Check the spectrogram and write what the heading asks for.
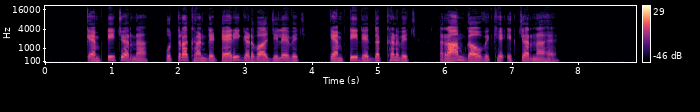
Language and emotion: Punjabi, neutral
